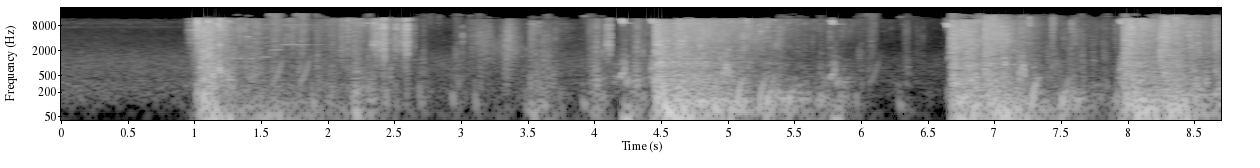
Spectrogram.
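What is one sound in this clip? A pickaxe strikes hard material with loud, repeated thuds.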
